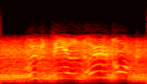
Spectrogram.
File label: damaged oil, mood high, speech ge; War Thunder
